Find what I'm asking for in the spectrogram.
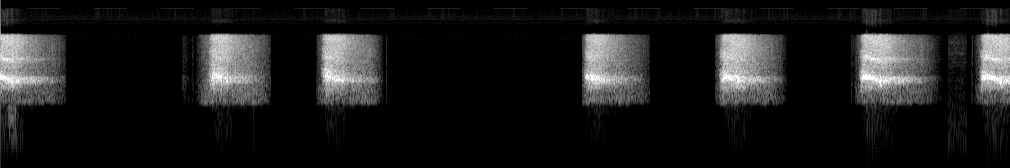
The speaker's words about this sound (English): And that's actually called a snort, or deer, sometimes it's commonly referred to as deer blowing at you. It's kind of, it cuts through, it's a louder, higher pitched noise, and it lets the other deer hear it.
